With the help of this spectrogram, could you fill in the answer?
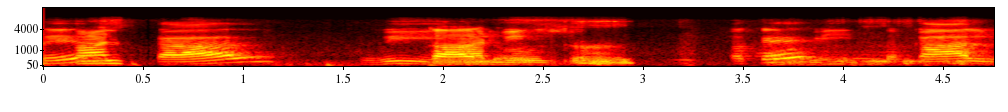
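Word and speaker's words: Woese: His name is Carl Weiss. Carl Weiss. Okay, so Carl Weiss, not Weiss. Okay, his name is Carl Weiss. In biology, OE is pronounced as E.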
